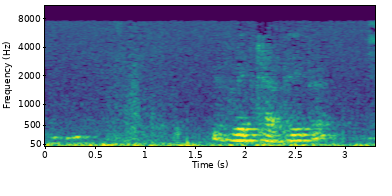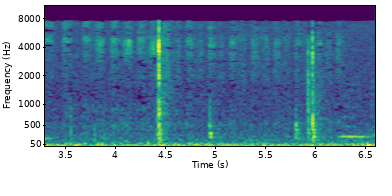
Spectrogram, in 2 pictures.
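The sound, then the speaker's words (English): Marker tip scratching across paper in a few rough strokes, with a heavier stretch of writing in the middle and sharp ticks near the end, moderately loud against a steady background hiss. “The marker on the paper.”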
